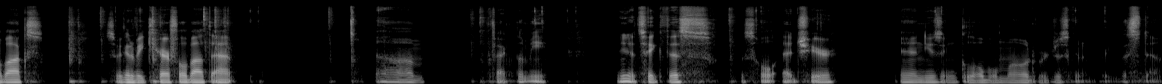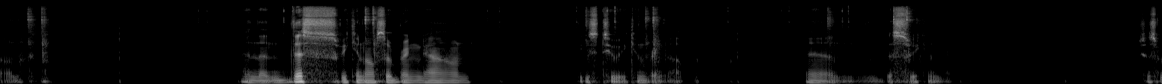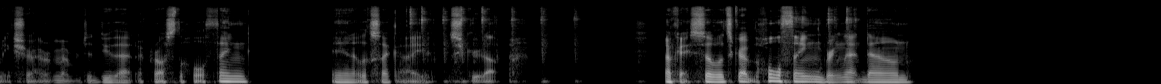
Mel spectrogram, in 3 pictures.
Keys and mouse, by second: 0.6 Tab, 1.5 Tab, 2.1 ctrl+Tab, 4.8 ctrl+Tab, 5.2 click, 11.9 g, 14.4 click, 14.8 click, 15.1 click, 15.2 g, 16.5-22.0 drag, 18.0 g, 20.5 g, 22.4-24.0 drag, 27.4 ctrl+z, 27.6 ctrl+z, 27.8 ctrl+z, 28.0 ctrl+z, 28.3 ctrl+z, 28.6 ctrl+z, 28.9 ctrl+z, 30.5 click, 31.5 g.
